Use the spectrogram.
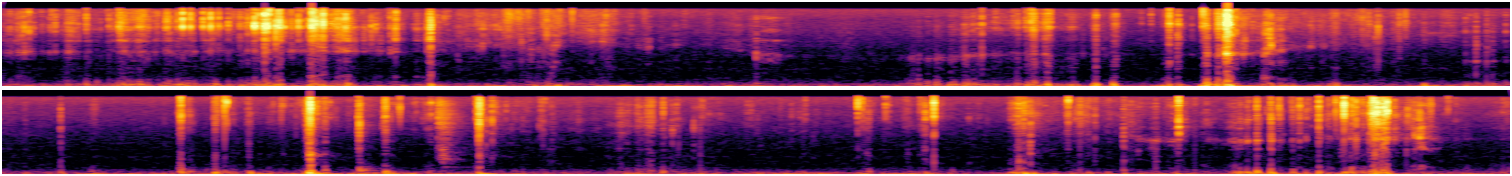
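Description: A utility knife blade scrapes and slices small cubes and shavings from the scored face of a solid rectangular green soap bar held in hand. Dense, dry crunching and crackling sounds with a scraping, tearing texture come in quick uneven bursts and a few sharper snaps. The sound is mostly low and thumpy with a bright crisp edge on each cut.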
